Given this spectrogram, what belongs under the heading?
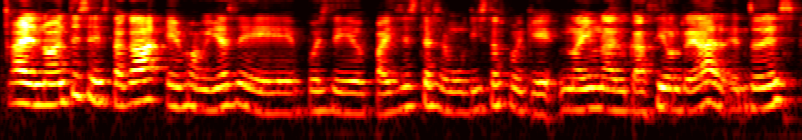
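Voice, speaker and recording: A woman's voice: fairly low pitch, normal speed, sharp tone. A young woman from talks casually as a podcast guest, explaining things informally. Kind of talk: casual personal interview.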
